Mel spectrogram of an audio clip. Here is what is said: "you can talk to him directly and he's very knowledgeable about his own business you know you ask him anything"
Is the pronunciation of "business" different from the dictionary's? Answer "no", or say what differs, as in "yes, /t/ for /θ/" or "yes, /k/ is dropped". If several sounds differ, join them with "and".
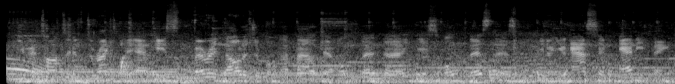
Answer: no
